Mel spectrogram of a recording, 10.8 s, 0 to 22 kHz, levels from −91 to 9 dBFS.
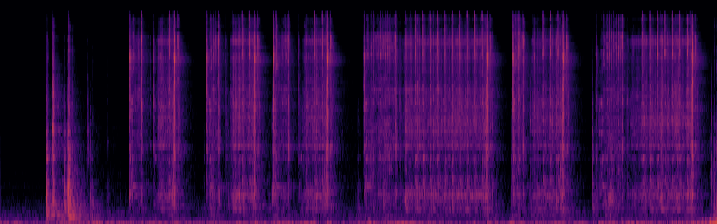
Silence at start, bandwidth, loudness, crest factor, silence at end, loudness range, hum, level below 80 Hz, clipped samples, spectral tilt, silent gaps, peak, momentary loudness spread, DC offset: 0.05 s; 17 kHz; -40 LUFS; 32 dB; 0 s; 2 LU; none; -58 dBFS; under 0.1%; -0.5 dB/octave; none; -12 dBFS; 10 LU; under 0.1%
